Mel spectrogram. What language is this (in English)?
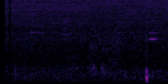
Czech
